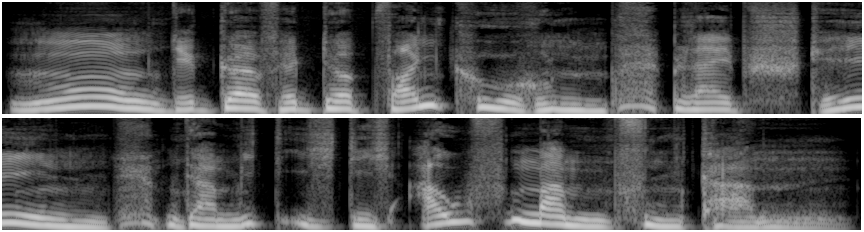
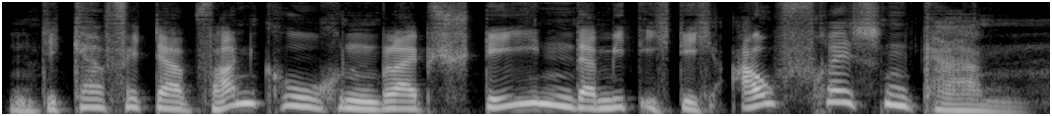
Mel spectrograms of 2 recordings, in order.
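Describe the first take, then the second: First: Long-drawn mooing cow voice; slow cow. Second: Understated coaxing cat voice; lightly voiced cat eyeing prey; sly cat. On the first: Cow in the meadow to passing pancake, slow mooing. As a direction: stretch every word like a heavy cow. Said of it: "die sah den Pfannkuchen kommen und sagte". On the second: Cat on the wall to passing pancake, understated menace. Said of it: "Die sah ihn kommen und sagte". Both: A narrator's reading.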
